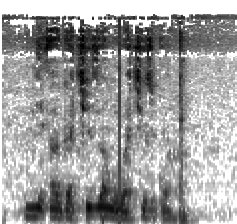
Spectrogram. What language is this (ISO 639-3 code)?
kin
